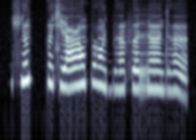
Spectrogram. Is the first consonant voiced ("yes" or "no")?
no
